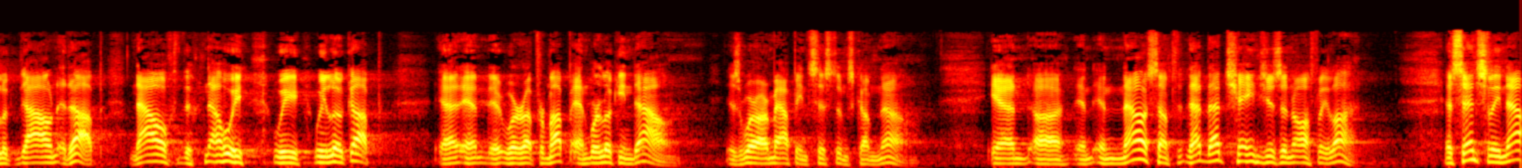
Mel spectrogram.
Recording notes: From the Northern California and Nevada Calvary Chapel Pastor's & Leaders Conference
